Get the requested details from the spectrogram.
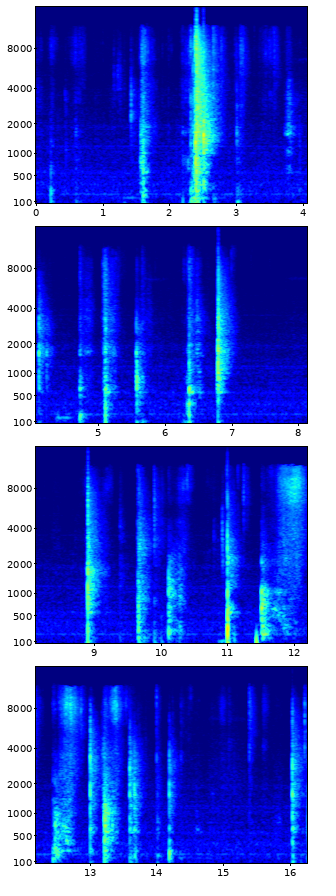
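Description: Soap scrapes and crackles against a metal grater in short bursts.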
